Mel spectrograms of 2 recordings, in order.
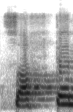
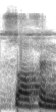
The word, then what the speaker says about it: soften: SOFTEN सॉफ्टन नहीं है, ये सॉफन है, सॉफन, सॉफ्टन नहीं बोलते हैं, सॉफन बोल देते हैं।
